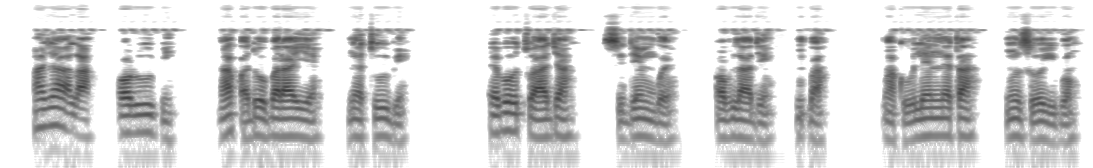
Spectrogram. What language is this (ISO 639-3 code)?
ibo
